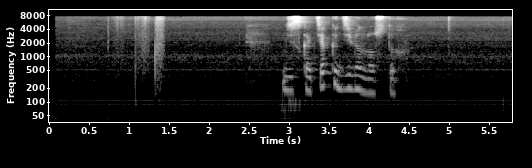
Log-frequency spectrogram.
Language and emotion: Russian, neutral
